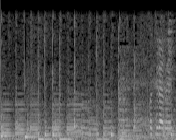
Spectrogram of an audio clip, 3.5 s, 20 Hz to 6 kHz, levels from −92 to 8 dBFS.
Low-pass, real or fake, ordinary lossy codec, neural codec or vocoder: 5.4 kHz; real; none; none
